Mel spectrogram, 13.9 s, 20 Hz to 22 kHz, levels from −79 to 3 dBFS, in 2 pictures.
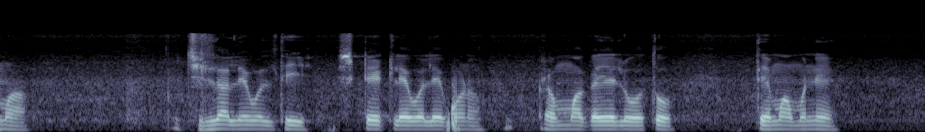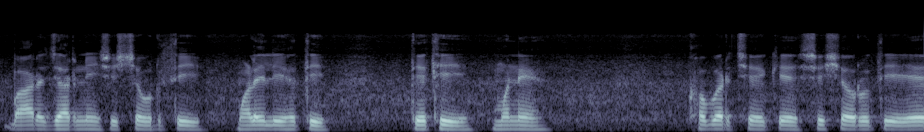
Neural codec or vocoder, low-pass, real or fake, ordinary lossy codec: none; none; real; none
